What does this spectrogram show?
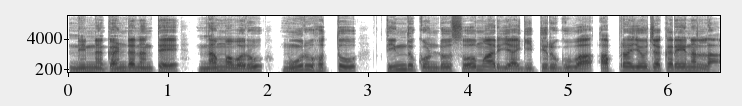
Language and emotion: Kannada, neutral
